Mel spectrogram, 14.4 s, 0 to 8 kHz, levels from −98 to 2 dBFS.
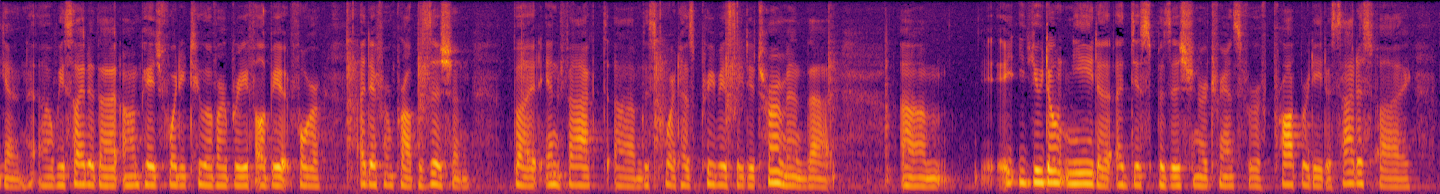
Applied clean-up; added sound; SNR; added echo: none; Fart; 18 dB; none.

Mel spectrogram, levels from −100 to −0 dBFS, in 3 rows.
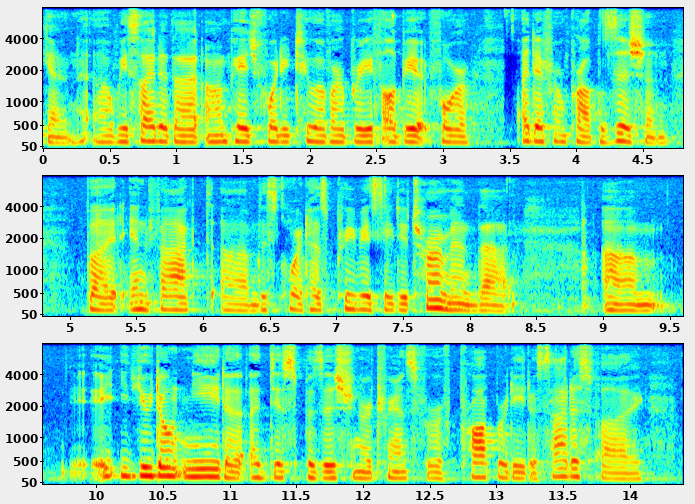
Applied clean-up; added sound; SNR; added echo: neural mask model Resemble Enhance denoiser.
